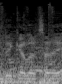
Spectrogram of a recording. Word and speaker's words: égalité: Yeah, it does fit in with the French ideals of fraternité and égalité. Absolutely. Yes. – Well, we're going to have a bit of fraternité and some égalité. How do you say it? – Égalité. – Égalité.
